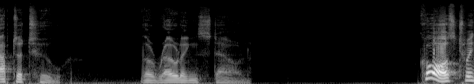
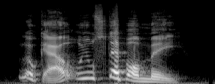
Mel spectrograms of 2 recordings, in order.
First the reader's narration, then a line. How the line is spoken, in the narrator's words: cried the voice a second time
